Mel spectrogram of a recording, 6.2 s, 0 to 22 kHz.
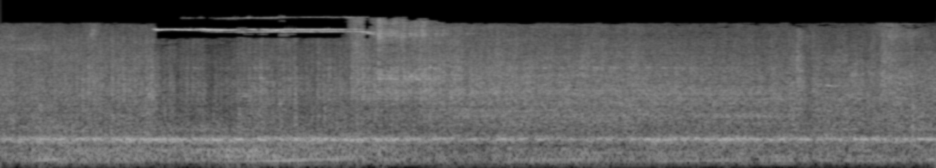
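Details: Water main leak heard at a fire hydrant with an LD-18 digital leak detector, noise reduction off: constant static-like rush with a steady mid-pitched tone under passing traffic; water escaping from a leaking main.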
